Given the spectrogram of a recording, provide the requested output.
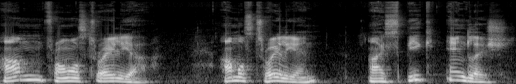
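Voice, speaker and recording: A man teaching English vocabulary, reading country and nationality words in a slow, deliberate drill. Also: a little high, sing-song. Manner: slow, deliberate, spells out each word. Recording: clear background noise.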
